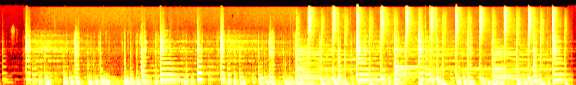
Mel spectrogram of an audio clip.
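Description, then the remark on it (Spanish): Loud, upbeat theme music of the radio program La Oveja Negra, with distorted, effects-heavy instruments over a steady driving beat; the arrangement gets fuller and busier halfway through, with crisp percussion hits. No one speaks. “Es la música que va de fondo, así que ya saben, pueden entrar a Spotify y se ven y se escuchan todo lo que ustedes quieran.”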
